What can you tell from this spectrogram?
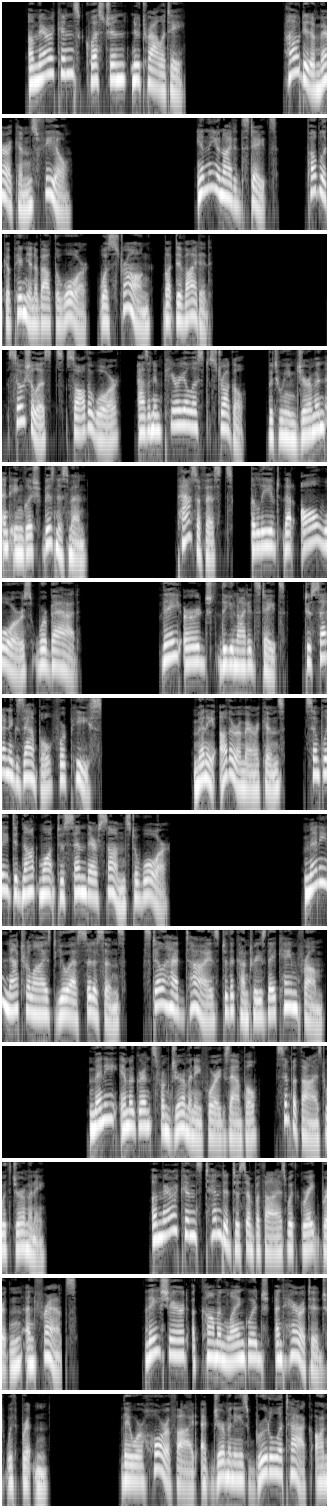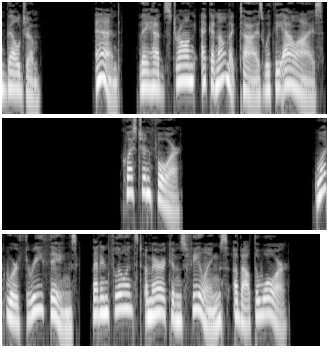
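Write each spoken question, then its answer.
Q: What were three things that influenced Americans' feelings about the war?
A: Ties to their home countries, a shared language and heritage with Britain, horror at Germany's attack on Belgium, and economic ties with the Allies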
